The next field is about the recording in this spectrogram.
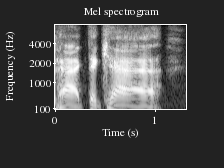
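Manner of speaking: put-on overdone movie-style Boston accent. Mocking how movies set in Boston overdo the accent: overdone movie Boston accent. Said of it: "if they're doing a movie set in Boston".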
